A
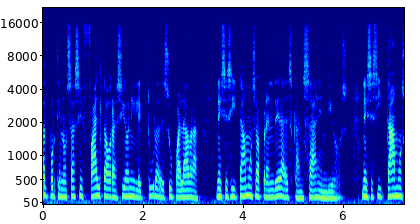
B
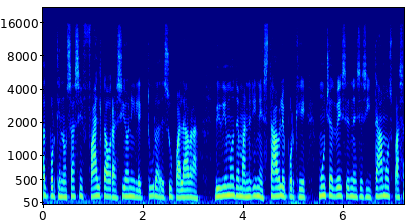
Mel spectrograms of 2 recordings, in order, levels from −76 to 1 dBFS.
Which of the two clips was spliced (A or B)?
A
